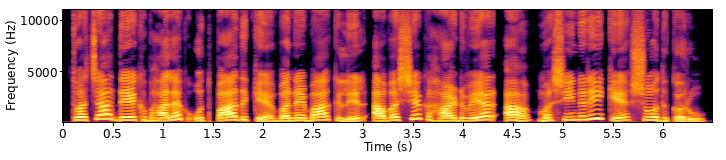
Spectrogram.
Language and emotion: Maithili, neutral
